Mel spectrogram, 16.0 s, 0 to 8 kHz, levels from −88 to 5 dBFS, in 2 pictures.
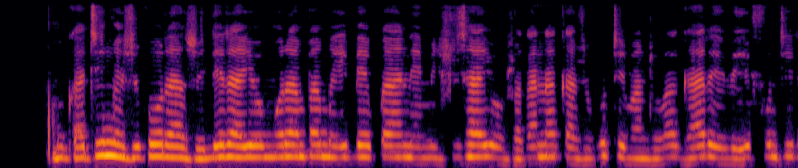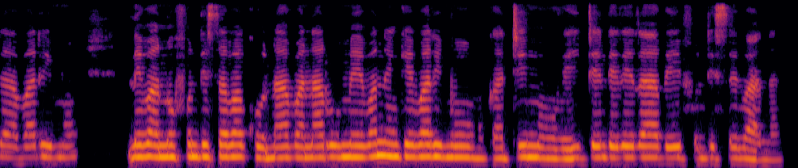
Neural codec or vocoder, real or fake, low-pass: none; real; 7.2 kHz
